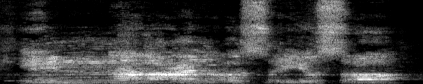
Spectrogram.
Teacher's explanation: Ma'al jangan. Ingat, lam itu bainiyah, tawassut, ada pantulannya dikit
